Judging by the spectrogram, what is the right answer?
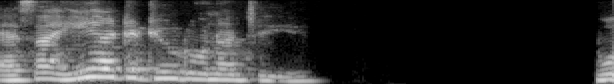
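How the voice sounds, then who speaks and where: A woman's medium-pitched, somewhat breathy voice with lively intonation at a very slow pace. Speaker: Upanishad teacher. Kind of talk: lecture.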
